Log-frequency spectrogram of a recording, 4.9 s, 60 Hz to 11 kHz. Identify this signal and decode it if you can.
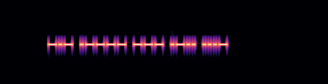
Morse code, heard as a keyed tone, about 36 wpm, 700 Hz. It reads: K1OLV
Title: Speed Racing - USA 1x3 Call Signs 30wpm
